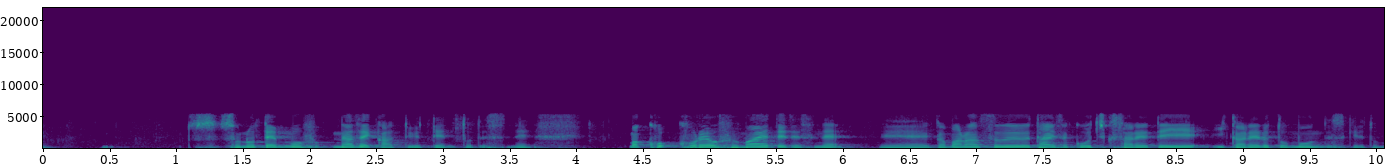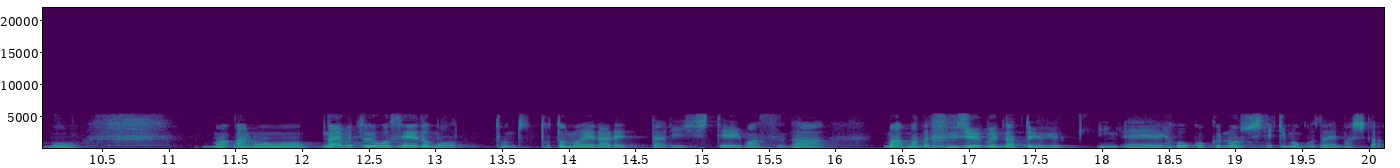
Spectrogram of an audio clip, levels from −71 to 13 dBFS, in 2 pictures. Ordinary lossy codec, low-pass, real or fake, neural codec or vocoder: none; 5.4 kHz; real; none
